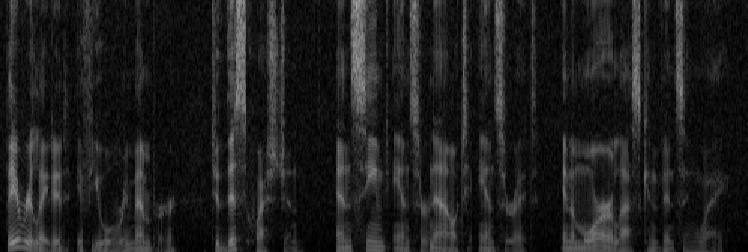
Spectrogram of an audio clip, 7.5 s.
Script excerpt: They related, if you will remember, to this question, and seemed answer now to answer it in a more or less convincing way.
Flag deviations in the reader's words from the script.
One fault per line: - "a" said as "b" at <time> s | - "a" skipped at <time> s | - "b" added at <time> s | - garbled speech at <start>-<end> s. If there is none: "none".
none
